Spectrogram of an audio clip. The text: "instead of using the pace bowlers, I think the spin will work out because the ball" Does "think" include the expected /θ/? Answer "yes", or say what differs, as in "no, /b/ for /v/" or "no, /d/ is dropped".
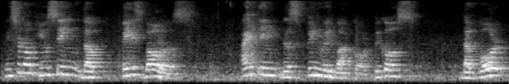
no, /t/ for /θ/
